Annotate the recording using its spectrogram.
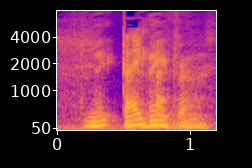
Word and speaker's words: Dnieper: How do you pronounce that? – Dnieper.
